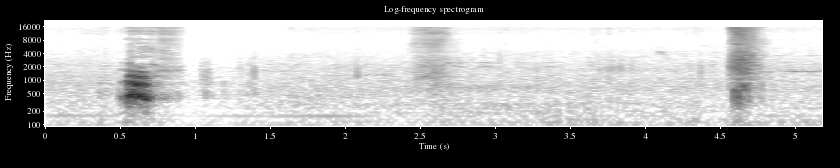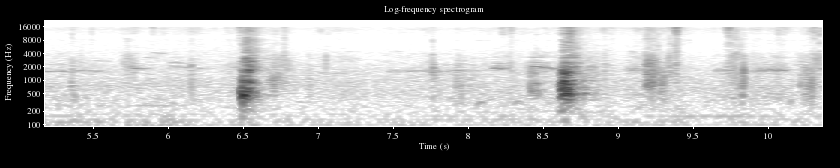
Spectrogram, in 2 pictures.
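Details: A six-month-old Rottweiler gives single, sharp barks spaced a couple of seconds apart.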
